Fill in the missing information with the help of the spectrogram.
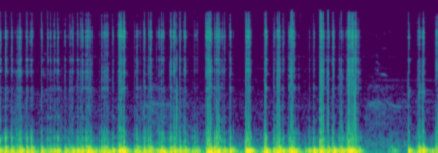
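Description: Long fingernails on both hands scratch and rub the black, round, woven steel mesh grille of a hollow microphone. The result is a dense, close, low rumbling scrape with bursts of brighter scratchy texture. It dips nearly silent near the end before the scratching resumes.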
